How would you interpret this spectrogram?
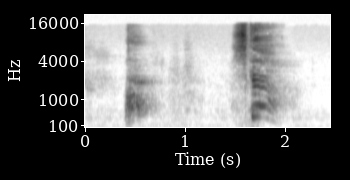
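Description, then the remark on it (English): A dog named Scout lets out two loud, sharp barks about a second apart, with quiet in between and no talking. “I can't believe the dog is barking.”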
